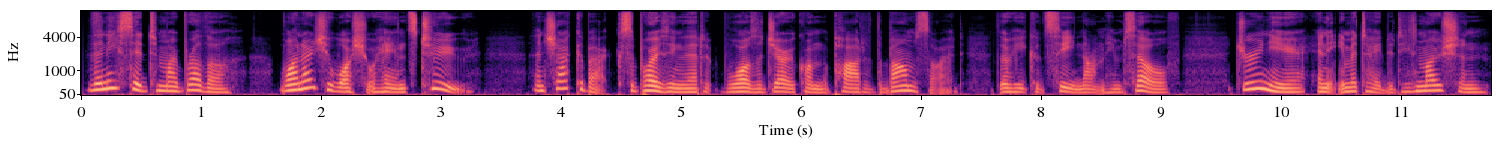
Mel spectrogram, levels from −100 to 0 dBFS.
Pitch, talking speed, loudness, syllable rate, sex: 175 Hz, 200 wpm, -21 LUFS, 4.9 syllables/s, female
